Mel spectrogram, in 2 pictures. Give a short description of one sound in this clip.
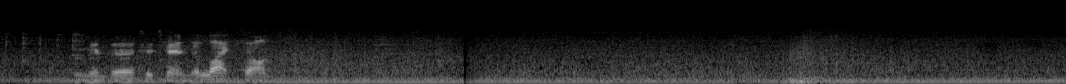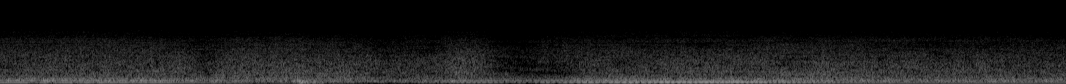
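A vehicle engine rumbles steadily at low speed.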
